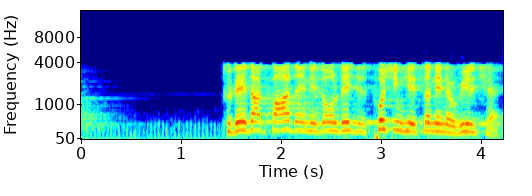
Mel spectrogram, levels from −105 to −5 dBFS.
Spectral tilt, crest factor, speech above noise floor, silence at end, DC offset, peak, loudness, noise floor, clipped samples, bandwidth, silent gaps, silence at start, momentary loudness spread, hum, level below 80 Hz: -9 dB/octave; 18 dB; 33 dB; 0 s; under 0.1%; -12 dBFS; -29 LUFS; -62 dBFS; under 0.1%; 4.1 kHz; none; 0 s; 4 LU; none; -58 dBFS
